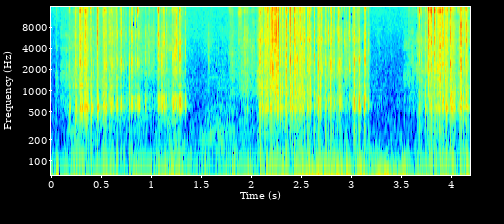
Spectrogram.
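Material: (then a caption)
Plastic. Long acrylic nails scratch across the rows of flexible plastic bristles on a pink plastic detangling hairbrush held close to the mic. Bursts of dry, bright crackling scrape in quick passes, with brief quieter pauses between the strokes.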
